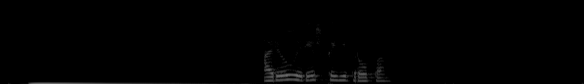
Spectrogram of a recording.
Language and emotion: Russian, neutral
